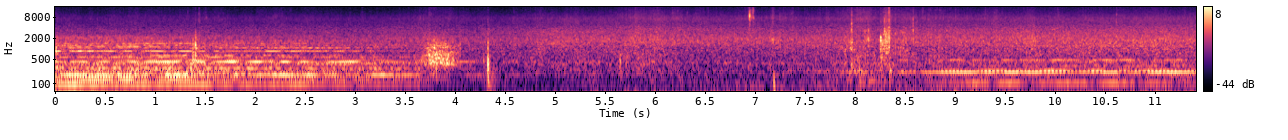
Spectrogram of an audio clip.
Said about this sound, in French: Là, je vous amène juste au bord du ruisseau.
